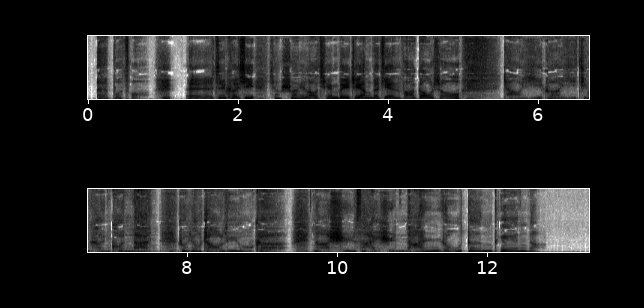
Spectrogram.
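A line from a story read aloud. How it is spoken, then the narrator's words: Calm sigh. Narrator (Chinese): 李玉涵面不更色，叹道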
